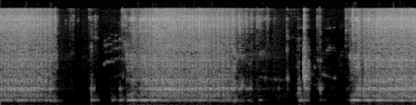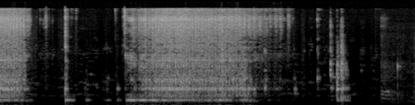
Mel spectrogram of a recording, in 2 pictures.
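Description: A sewing machine stitches blouse fabric in three steady runs of fast mechanical whirring, each lasting a couple of seconds. Short pauses with soft handling clicks fall between the runs, all close and fairly quiet.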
